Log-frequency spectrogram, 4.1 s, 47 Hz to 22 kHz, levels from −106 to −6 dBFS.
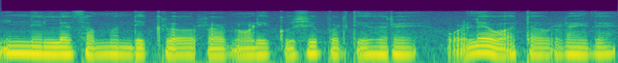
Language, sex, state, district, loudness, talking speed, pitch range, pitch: Kannada, male, Karnataka, Shimoga, -16 LUFS, 145 wpm, 105-115 Hz, 110 Hz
